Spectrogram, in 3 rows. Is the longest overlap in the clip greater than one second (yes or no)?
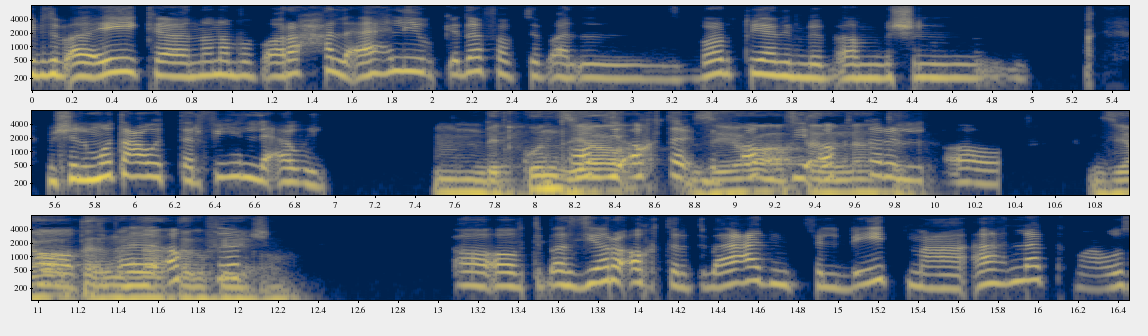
yes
